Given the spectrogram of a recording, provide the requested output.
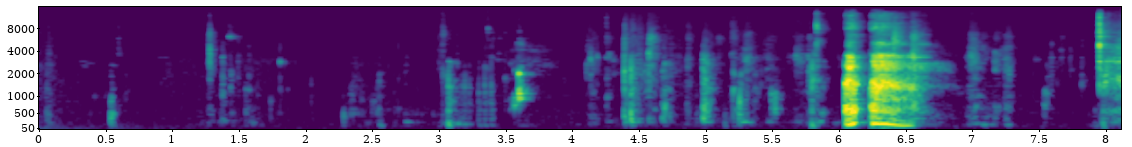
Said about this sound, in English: Child, I cannot talk. Sips water.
